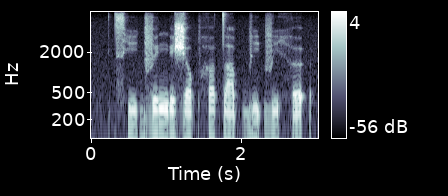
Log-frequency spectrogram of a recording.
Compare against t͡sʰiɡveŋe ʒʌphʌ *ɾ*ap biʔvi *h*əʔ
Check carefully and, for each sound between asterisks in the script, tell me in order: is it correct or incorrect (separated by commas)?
incorrect, correct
